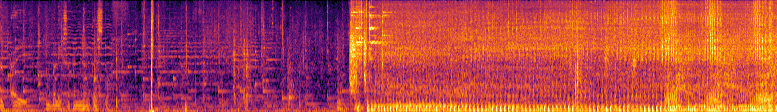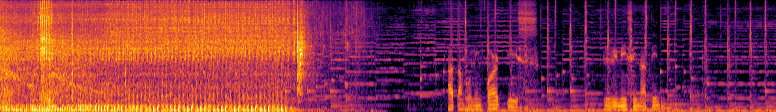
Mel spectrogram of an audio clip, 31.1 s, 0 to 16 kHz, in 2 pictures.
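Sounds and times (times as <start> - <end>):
scooter engine idling and revving: 7.0 - 21.9.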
